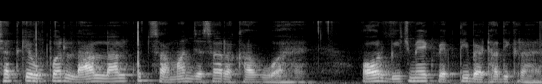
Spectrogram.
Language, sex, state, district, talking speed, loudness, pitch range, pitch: Hindi, male, Chhattisgarh, Sukma, 230 wpm, -19 LUFS, 110-150 Hz, 125 Hz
